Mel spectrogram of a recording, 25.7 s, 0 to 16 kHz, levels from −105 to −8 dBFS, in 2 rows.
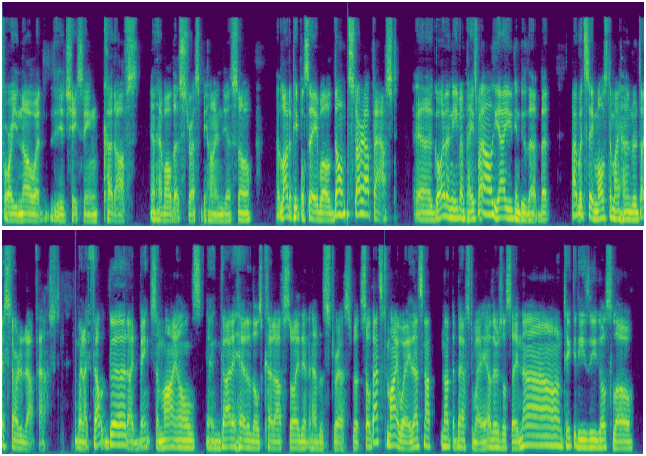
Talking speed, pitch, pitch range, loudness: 210 wpm, 120 Hz, 105-140 Hz, -19 LUFS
